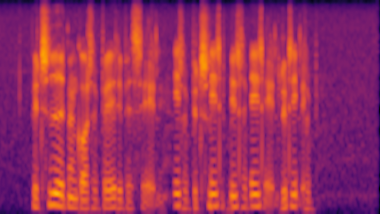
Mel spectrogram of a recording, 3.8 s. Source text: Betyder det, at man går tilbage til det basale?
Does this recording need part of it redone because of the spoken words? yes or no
yes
